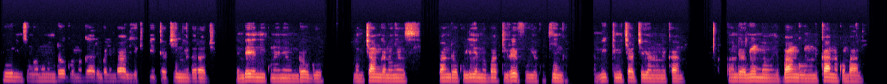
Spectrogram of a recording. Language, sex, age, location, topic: Swahili, male, 25-35, Nairobi, government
